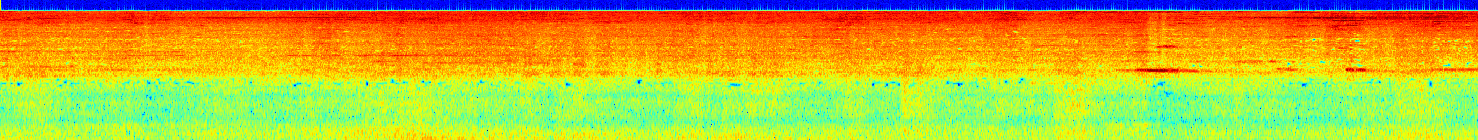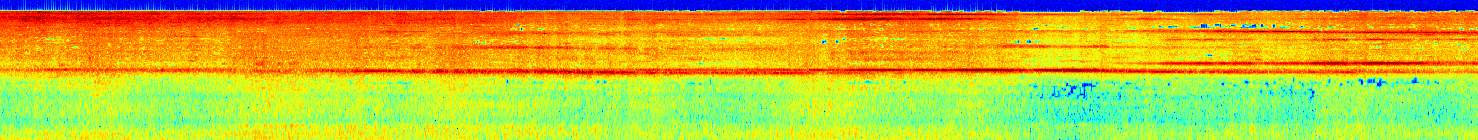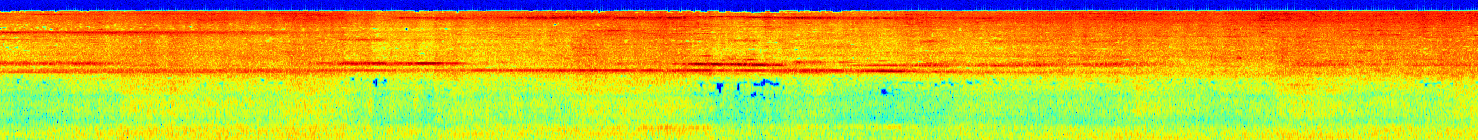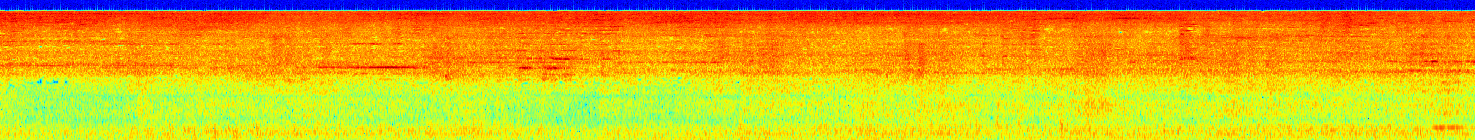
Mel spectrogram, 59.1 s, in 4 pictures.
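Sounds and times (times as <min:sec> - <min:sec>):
high wavering wheel squeal: 0:00.0 - 0:59.0
steel wheels rumbling on rail: 0:00.0 - 0:59.0.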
